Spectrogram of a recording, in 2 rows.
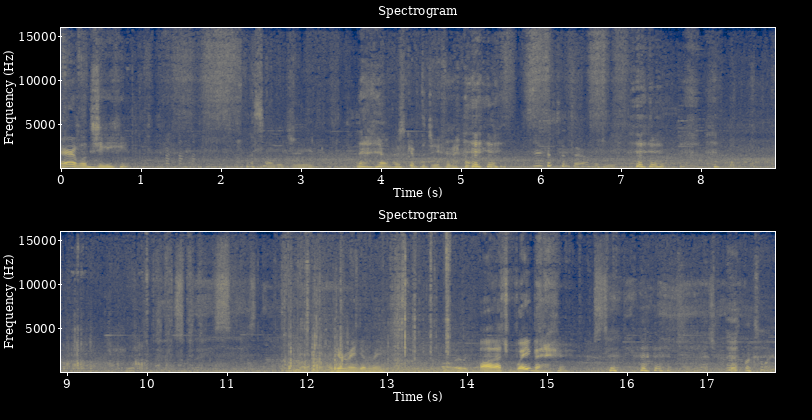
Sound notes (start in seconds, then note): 1.0 laughing; 4.9 laughing; 7.0 both laughing; 15.7 laughing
